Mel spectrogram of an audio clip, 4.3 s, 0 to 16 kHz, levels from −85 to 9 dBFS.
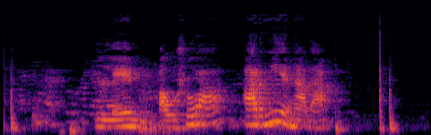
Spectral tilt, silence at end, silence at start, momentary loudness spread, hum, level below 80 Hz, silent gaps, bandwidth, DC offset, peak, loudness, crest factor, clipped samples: -8 dB/octave; 0.35 s; 0.1 s; 20 LU; none; -50 dBFS; none; 11.5 kHz; under 0.1%; -6 dBFS; -24 LUFS; 22 dB; under 0.1%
